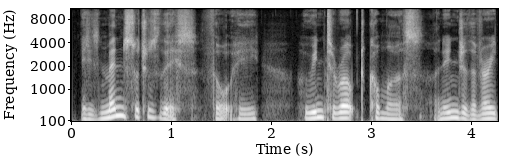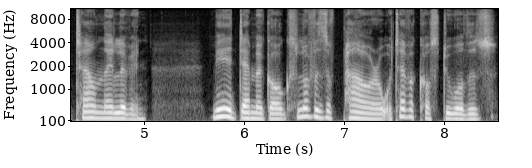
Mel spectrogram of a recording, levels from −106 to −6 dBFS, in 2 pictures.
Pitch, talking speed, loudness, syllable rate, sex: 165 Hz, 205 wpm, -19 LUFS, 6.3 syllables/s, female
